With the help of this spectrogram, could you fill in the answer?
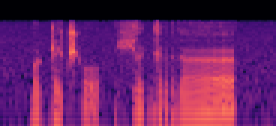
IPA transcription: oʈet͡ʃʼo | çəɪ̯ɡɛ rœː

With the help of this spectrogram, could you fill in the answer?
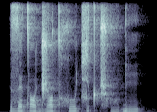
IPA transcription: zɛtɔd͡ʒɔt xut͡ɕɪt ʈ͡ʂʰo̤ɠi

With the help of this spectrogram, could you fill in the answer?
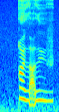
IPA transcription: qøðɑ̰ðyv

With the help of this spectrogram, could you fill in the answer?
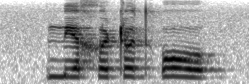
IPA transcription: mʲaxɵʈɵd ʔo

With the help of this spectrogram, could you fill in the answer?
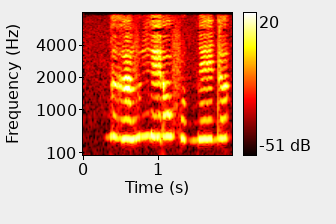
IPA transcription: ɡə˦˨ɣã˧vɨ˦ŋeː˦ ɾɔ˦fo˨ ɡ͡beː˧də˦

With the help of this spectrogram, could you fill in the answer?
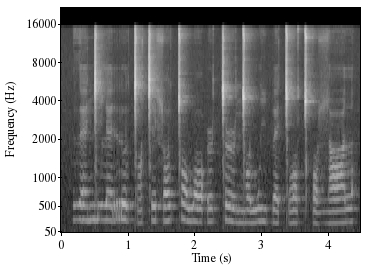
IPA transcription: ðɛŋ͡ǀil ɛrʊlɡ͡ǀɑ ǀɪɬɔlǀɔ wɔʔə˞ ǀə˞ŋ͡ǀɔl wipɛ ɡ͡ǀɔǀʰɔ ɮɑl

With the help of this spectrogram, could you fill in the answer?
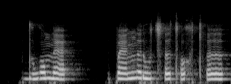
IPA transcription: d̪ʊwɔmɾæ | pæŋɜ ɾut͡sʼɜtʼɔx tʼɜ

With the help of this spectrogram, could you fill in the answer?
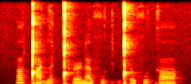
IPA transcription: ʌ˦ǃa˦ ɡɐ˦ ǃʰə˞˦˨ɳa˨xʷa˨k ǃʼə˨xʷɐ˦ kʌ˦

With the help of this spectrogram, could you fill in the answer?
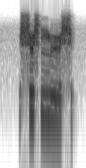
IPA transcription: søsŋ͡møs

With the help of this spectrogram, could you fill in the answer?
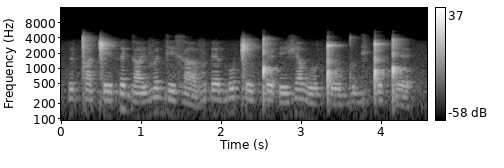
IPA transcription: ɘǀaǁe θɛɡaɪ̯ vɛɡe ɣav | ɛbo ǁelǃɛʔe ʒaβo ǃol doɡʲɘǃoǃɛ

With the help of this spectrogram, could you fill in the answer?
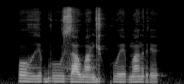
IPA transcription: o˦˨ ɣɪ˨buː˨ za˨wã˨ɡi˨ kʷeː˨bã˦ rɪ˨

